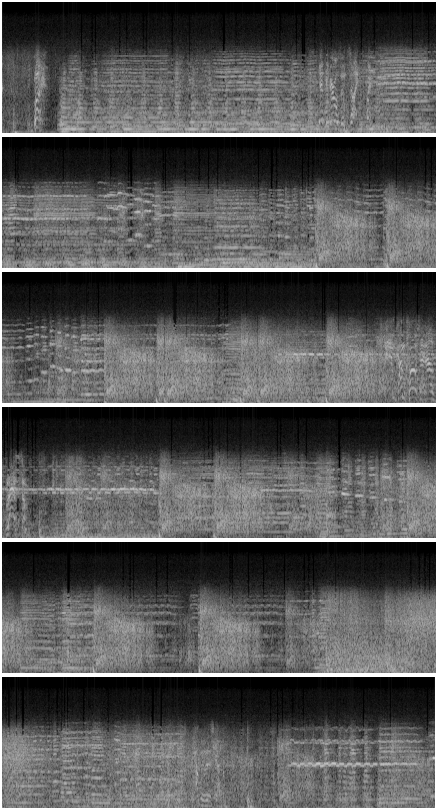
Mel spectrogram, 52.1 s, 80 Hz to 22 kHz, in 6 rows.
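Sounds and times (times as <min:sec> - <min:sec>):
dramatic orchestral music: 0:00.7 - 0:52.0
cannon and gunfire blasts: 0:14.9 - 0:17.6, 0:19.2 - 0:26.0, 0:27.3 - 0:28.2, 0:29.1 - 0:32.8, 0:33.6 - 0:45.3, 0:46.4 - 0:49.8.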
